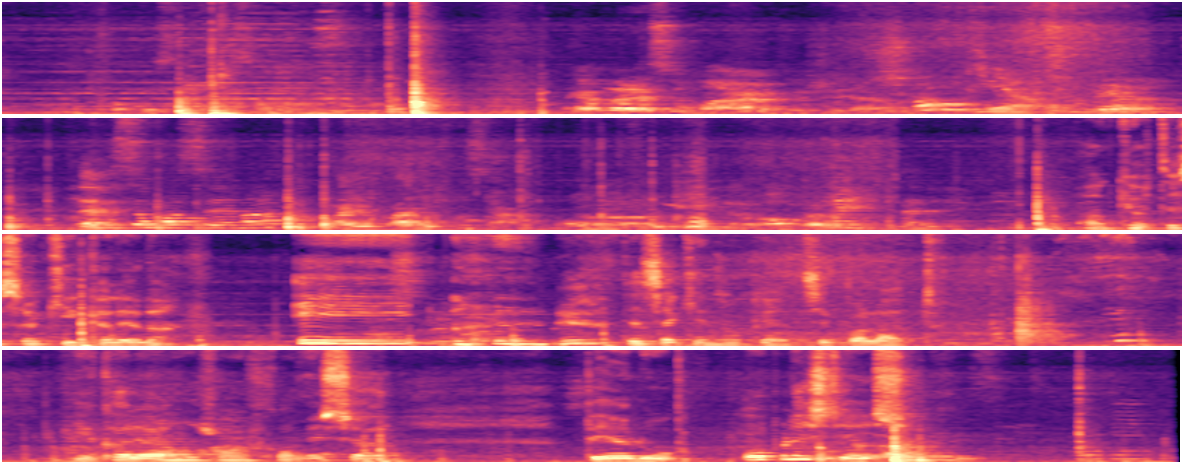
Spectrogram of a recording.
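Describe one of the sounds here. Plastic game controllers clatter on a table.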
